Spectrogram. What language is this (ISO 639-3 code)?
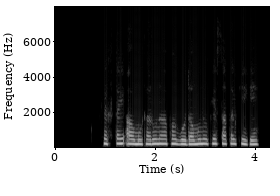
pus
